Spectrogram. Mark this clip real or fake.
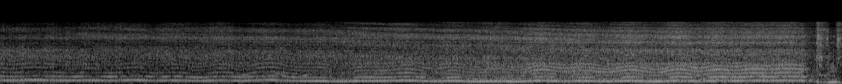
real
